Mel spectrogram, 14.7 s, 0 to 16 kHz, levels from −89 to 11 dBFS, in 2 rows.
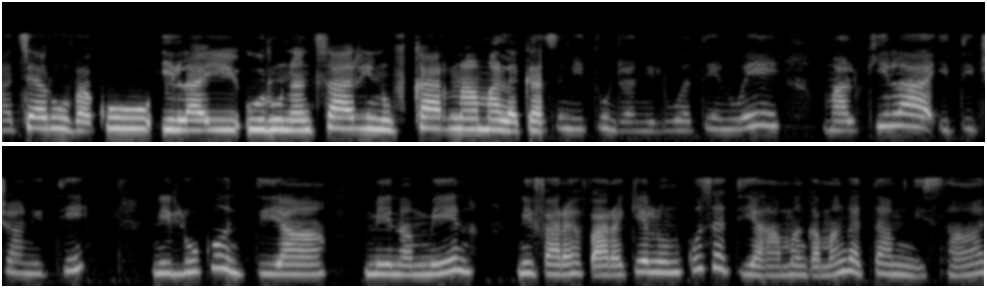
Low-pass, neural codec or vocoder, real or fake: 7.2 kHz; none; real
